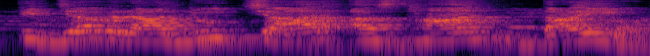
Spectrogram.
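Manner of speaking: slow, deliberate reading of the question. Shown as a demonstration. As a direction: lay each word out for students. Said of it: "यहां से कह रहा है". (धीमी, ठहरकर प्रश्न पढ़ना)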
